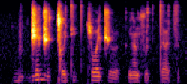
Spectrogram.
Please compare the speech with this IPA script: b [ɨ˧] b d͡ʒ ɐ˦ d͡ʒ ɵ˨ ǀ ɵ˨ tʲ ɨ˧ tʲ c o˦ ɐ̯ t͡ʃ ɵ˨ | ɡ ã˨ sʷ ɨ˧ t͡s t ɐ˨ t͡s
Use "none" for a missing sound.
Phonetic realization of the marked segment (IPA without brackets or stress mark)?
ɨ˨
